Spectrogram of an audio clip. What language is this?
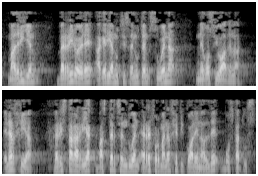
Basque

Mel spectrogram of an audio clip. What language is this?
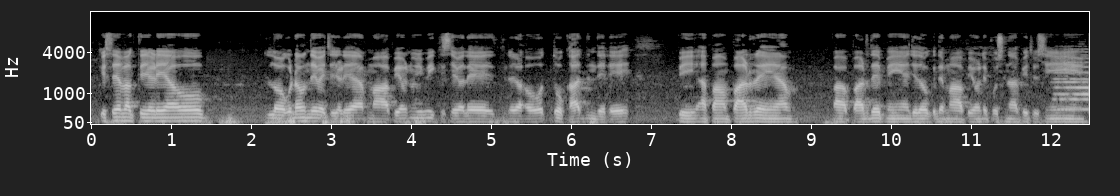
Punjabi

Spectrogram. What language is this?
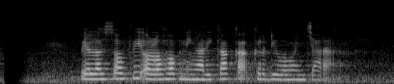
Sundanese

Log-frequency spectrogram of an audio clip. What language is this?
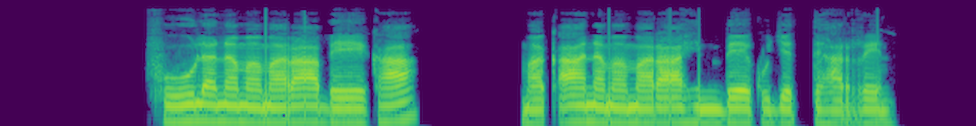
Oromo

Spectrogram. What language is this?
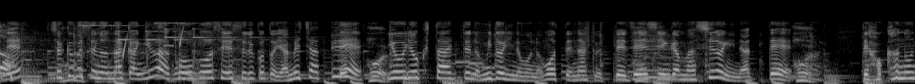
Japanese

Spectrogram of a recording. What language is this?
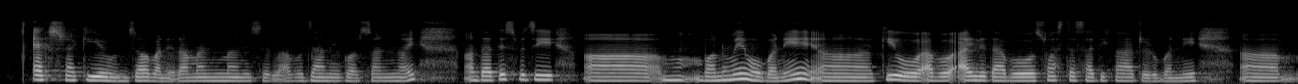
Nepali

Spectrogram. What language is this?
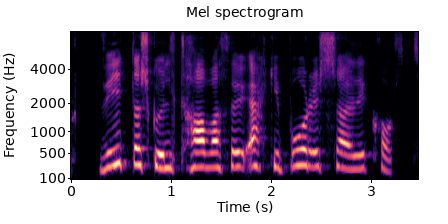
Icelandic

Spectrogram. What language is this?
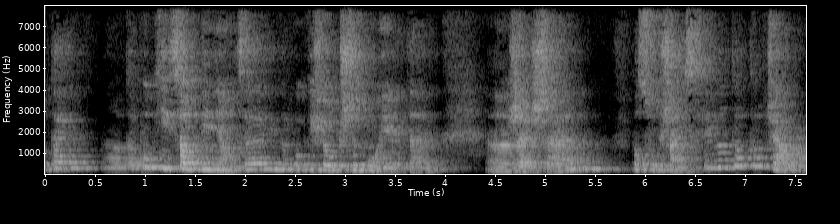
Polish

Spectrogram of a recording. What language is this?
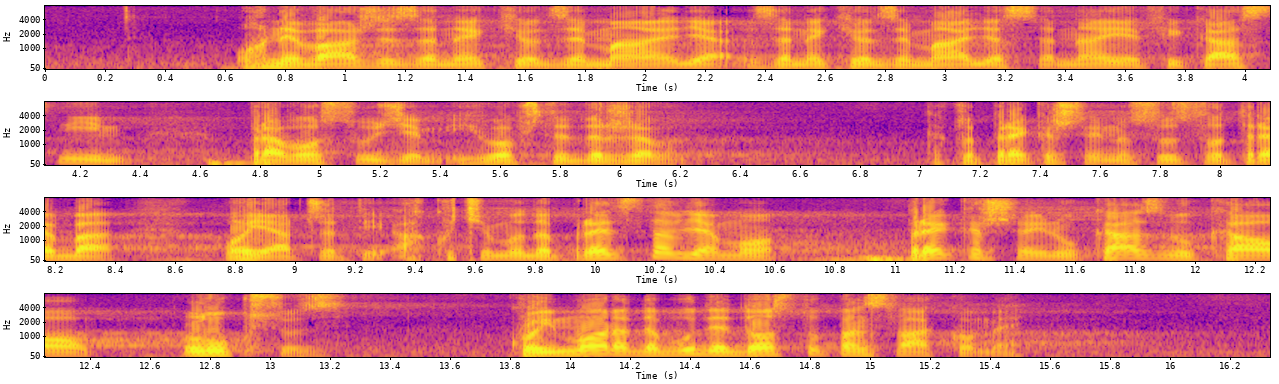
Serbian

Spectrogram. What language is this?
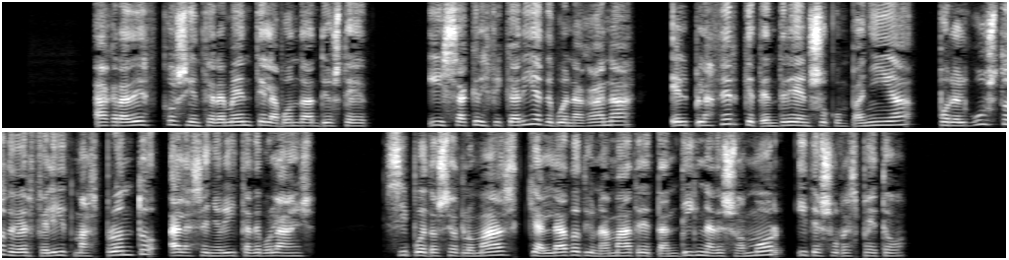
Spanish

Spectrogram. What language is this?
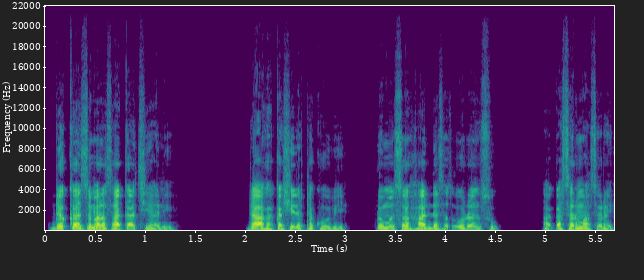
Hausa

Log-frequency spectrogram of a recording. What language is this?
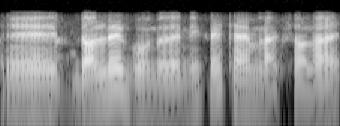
Nepali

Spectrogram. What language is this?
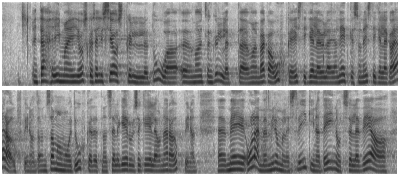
Estonian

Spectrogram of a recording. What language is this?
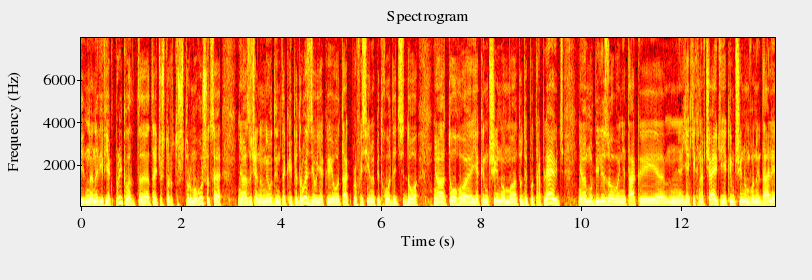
Ukrainian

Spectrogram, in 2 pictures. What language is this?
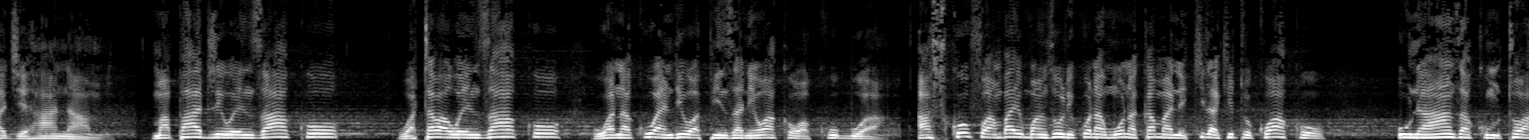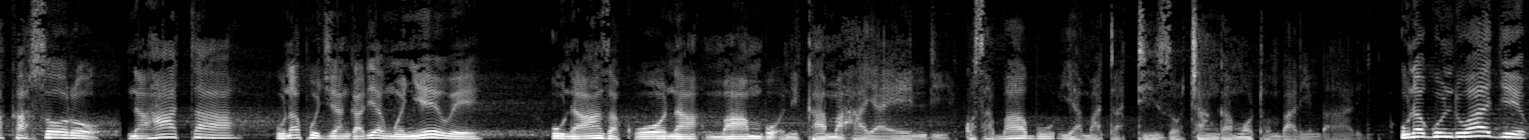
Swahili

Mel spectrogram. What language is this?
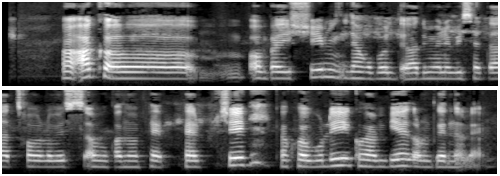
Georgian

